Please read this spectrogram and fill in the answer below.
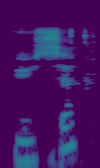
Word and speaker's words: Huset: Huset. So it sounds like that, and there's a silent T. You gotta really listen for that silent letter.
